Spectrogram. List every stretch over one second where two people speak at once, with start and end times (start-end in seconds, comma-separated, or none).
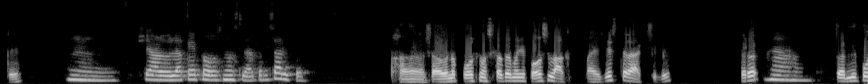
none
